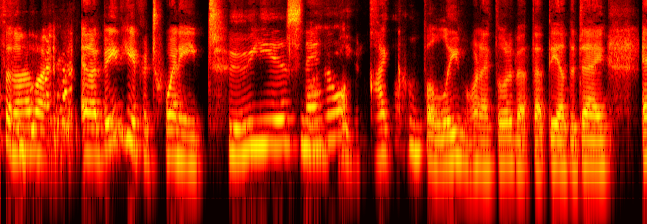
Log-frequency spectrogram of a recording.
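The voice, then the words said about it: Australian accent. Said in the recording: “accent ... I'm from Australia”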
